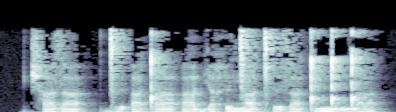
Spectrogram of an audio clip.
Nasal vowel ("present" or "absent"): absent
